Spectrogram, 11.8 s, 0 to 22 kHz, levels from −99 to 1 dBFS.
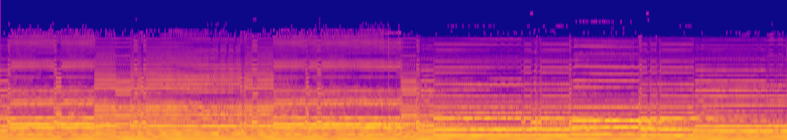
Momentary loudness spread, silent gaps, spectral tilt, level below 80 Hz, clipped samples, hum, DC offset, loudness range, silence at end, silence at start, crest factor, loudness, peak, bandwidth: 4 LU; none; -3.5 dB/octave; -26 dBFS; under 0.1%; none; under 0.1%; 2 LU; 0 s; 0 s; 12 dB; -12 LUFS; 0 dBFS; 16 kHz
